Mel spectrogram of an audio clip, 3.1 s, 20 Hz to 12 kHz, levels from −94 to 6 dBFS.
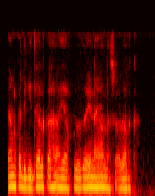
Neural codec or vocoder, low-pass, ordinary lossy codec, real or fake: none; 7.2 kHz; MP3, 48 kbps; real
